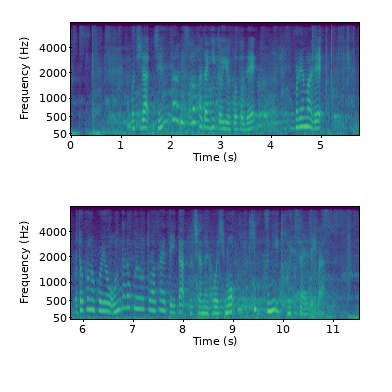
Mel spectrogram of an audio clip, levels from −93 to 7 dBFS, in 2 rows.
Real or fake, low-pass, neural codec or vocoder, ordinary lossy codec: fake; 7.2 kHz; codec, 24 kHz, 1.2 kbps, DualCodec; none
